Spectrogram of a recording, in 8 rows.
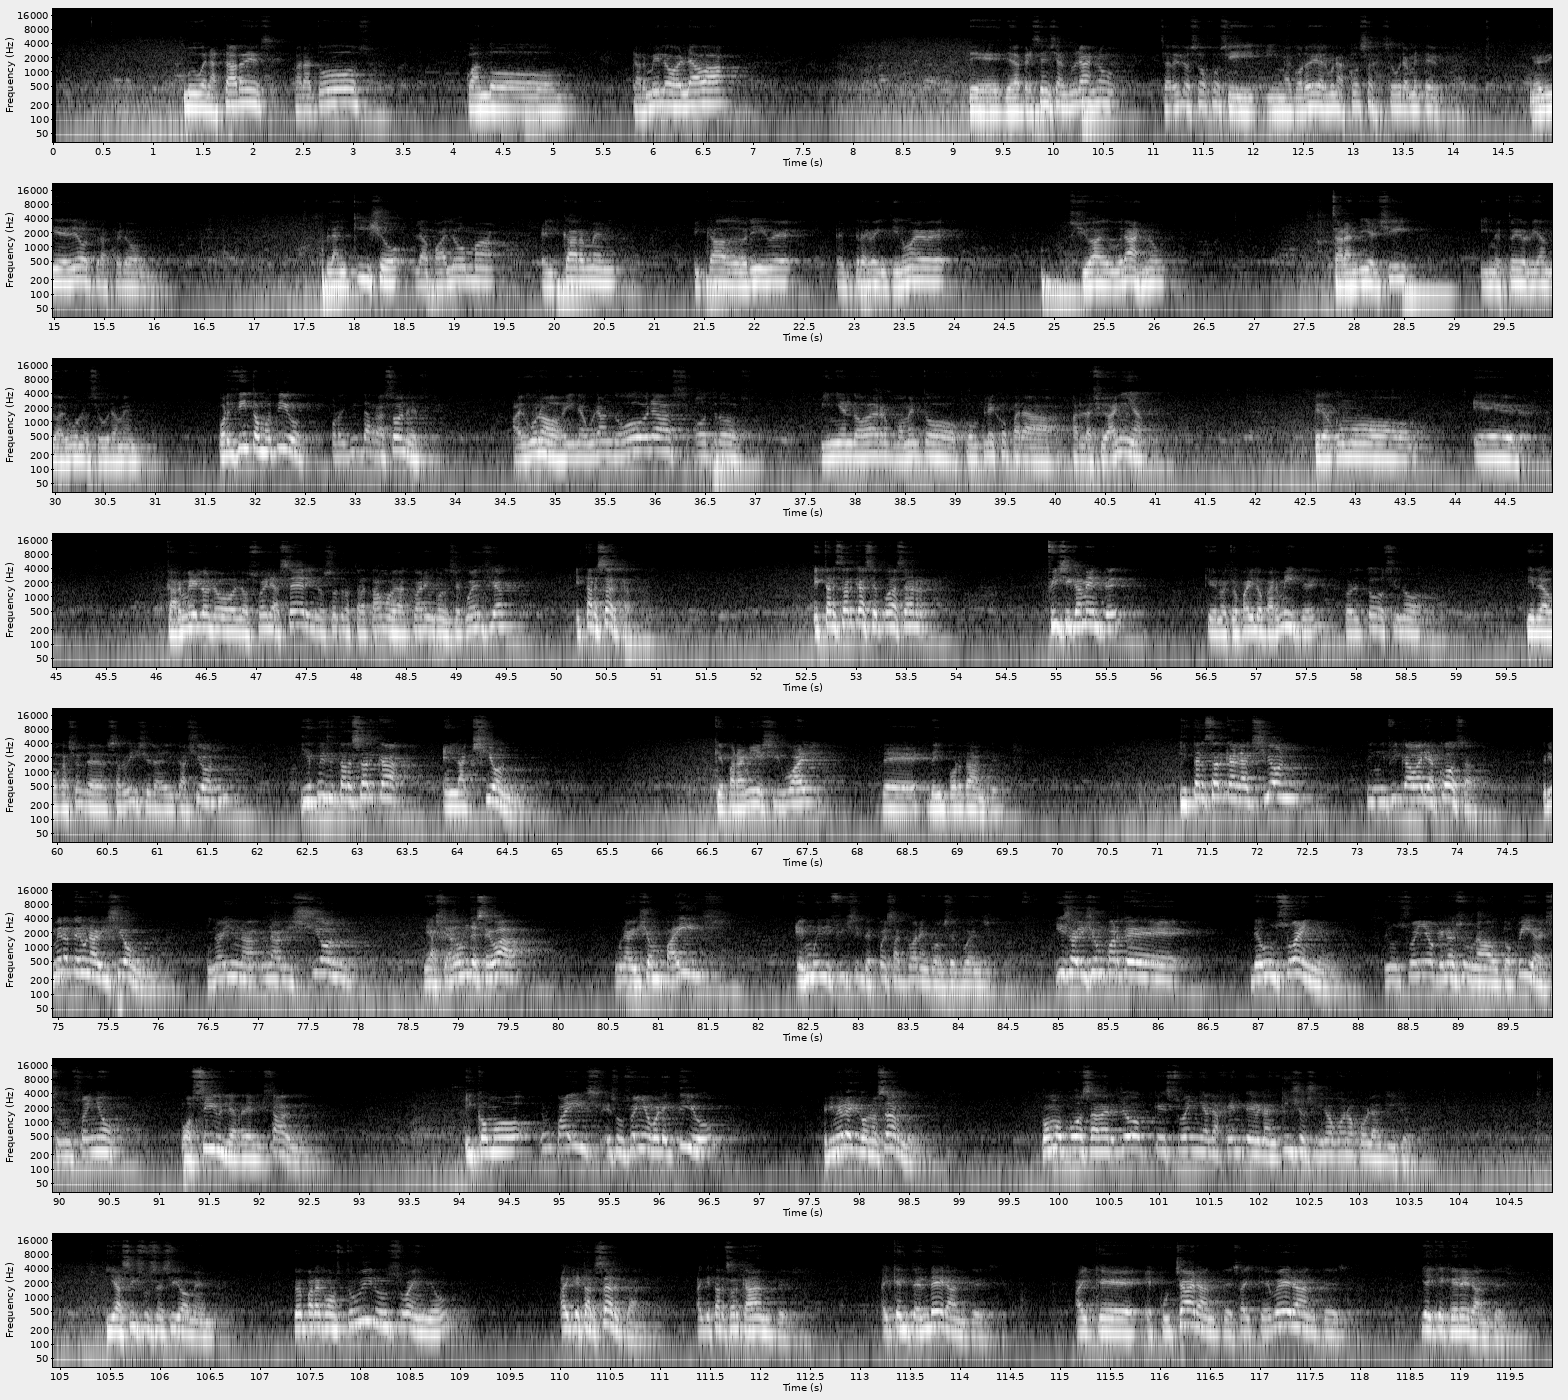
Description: Palabras del presidente de la República, Luis Lacalle Pou
Palabras del presidente de la República, Luis Lacalle Pou 10/02/2025 Compartir Facebook X Copiar enlace WhatsApp LinkedIn Con la presencia del presidente de la República, Luis Lacalle Pou, Aeropuertos Uruguay inauguró, este 10 de febrero, el aeropuerto internacional de Durazno.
